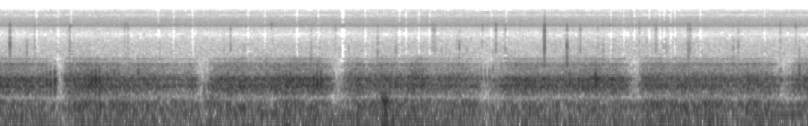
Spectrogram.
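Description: Muffled underwater rumble picked up by a camera submerged in its waterproof housing. A steady dull wash breaks off briefly about every second and a half, with faint scattered ticks.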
